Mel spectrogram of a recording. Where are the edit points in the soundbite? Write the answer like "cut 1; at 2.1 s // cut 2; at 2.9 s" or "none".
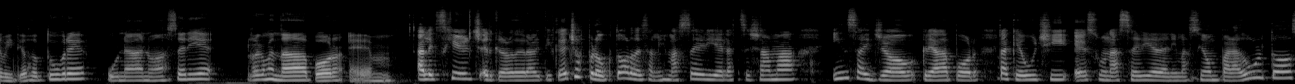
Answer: cut 1; at 5.5 s // cut 2; at 7.3 s // cut 3; at 10.0 s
